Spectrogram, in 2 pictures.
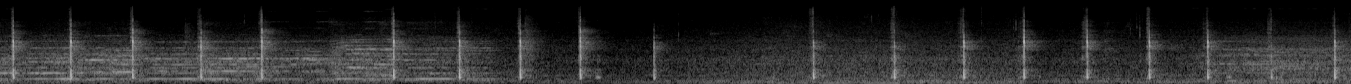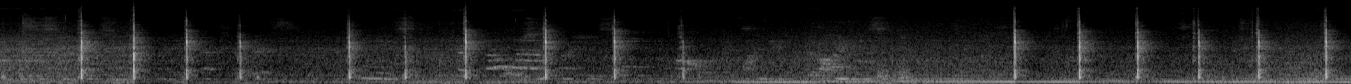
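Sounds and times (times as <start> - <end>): knife chopping on cutting board: 0.1 - 2.8, 4.6 - 6.7, 8.1 - 13.6, 14.3 - 16.1, 17.0 - 18.3, 23.6 - 27.0.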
